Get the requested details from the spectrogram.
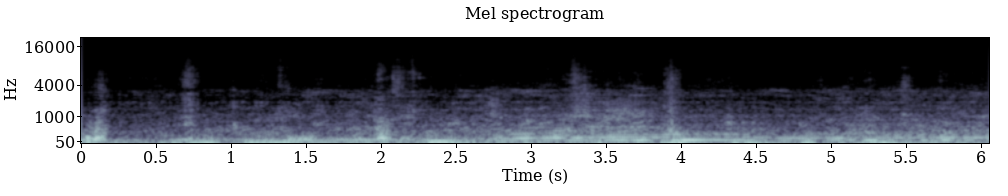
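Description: Another car passes close by in the opposite direction.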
